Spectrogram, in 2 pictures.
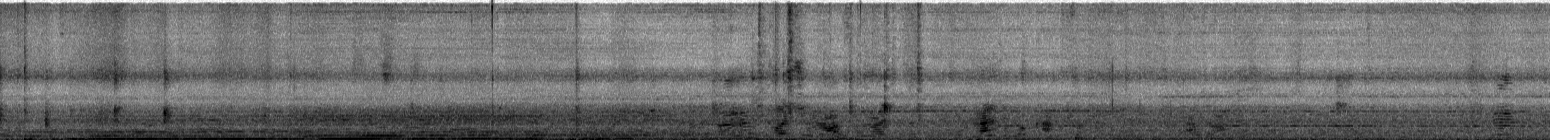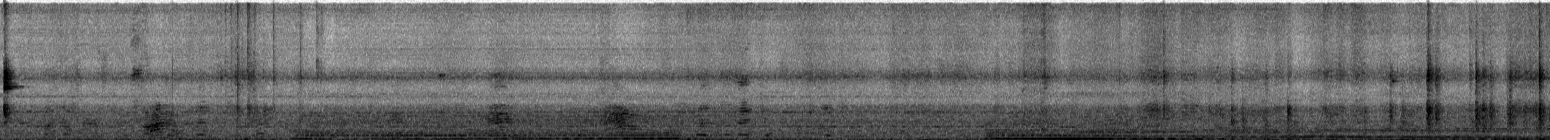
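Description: Tram running, heard from inside the passenger car: a pitched electric whine from the drive comes and goes in stretches over the steady rumble of the wheels on the rails.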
